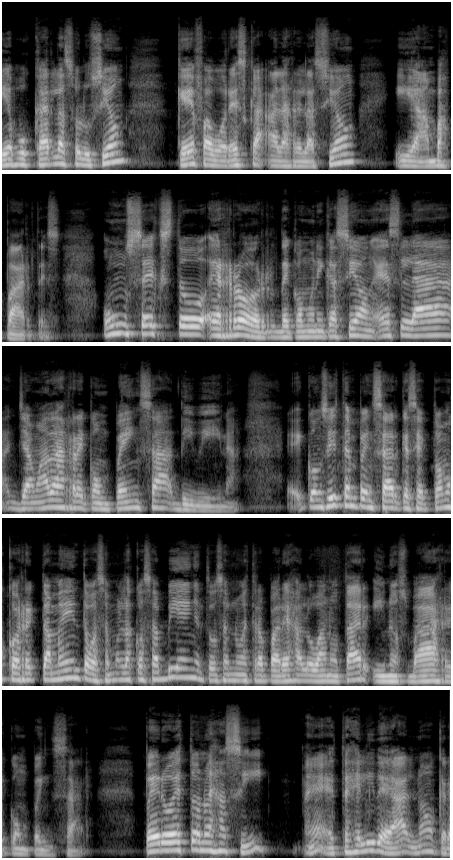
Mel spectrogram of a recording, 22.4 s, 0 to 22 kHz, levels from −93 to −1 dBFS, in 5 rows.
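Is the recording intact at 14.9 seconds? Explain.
Yes, the speech at 14.9 seconds plays through cleanly, with no dropout, glitch or other audible fault at that moment.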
